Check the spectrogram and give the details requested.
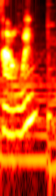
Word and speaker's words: Samhain: But Halloween's origins date back to an ancient Celtic festival called Samhain, and it's a M-H-A-I-N, but it's pronounced Samhain.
